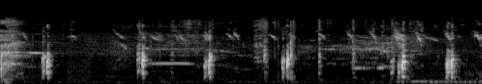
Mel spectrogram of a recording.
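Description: Chicks being fed on a tarpaulin spread on a floor, close, repeated short chirps and clucks in quick overlapping bursts with brief quiet gaps between them, and no talking.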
